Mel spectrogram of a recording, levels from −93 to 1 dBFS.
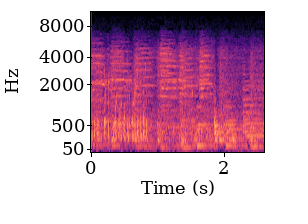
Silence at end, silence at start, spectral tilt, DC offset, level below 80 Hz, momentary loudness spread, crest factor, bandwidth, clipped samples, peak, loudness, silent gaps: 0 s; 0 s; -6 dB/octave; under 0.1%; -44 dBFS; 4 LU; 16 dB; 8.4 kHz; under 0.1%; -8 dBFS; -22 LUFS; none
